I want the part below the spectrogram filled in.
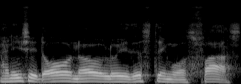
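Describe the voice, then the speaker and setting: Over a quiet background, a man with a South African accent speaks at a medium pitch with a dark, mellow tone. His pace is moderate and his intonation fairly even. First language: Afrikaans. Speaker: YouTube storyteller. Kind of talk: storytelling. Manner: halting.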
